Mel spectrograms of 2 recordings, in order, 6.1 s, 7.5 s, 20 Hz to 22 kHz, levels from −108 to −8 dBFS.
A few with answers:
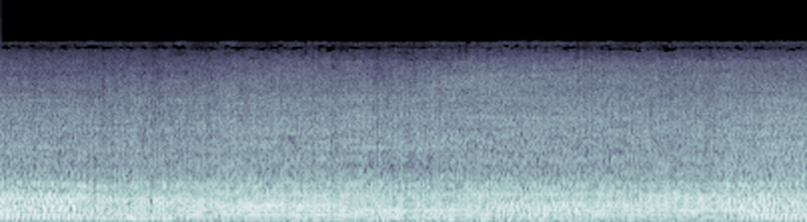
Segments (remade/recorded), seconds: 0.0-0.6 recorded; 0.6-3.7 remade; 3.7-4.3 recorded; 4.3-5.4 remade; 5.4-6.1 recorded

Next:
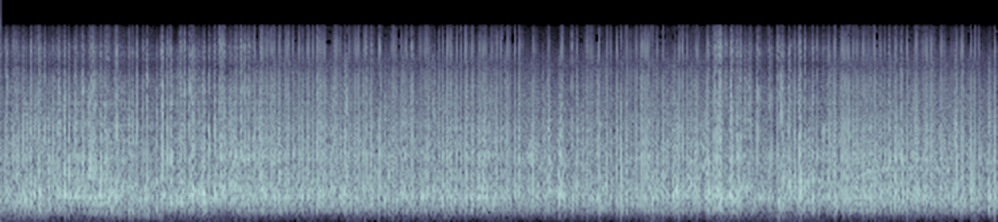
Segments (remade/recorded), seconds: 0.0-1.9 remade; 1.9-5.3 recorded; 5.3-6.2 remade; 6.2-7.5 recorded

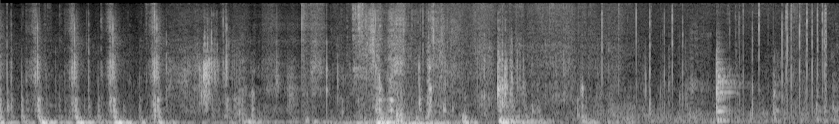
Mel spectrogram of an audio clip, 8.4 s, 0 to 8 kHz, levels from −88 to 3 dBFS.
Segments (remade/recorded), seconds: 0.0-2.4 recorded; 2.4-3.3 remade; 3.3-8.4 recorded

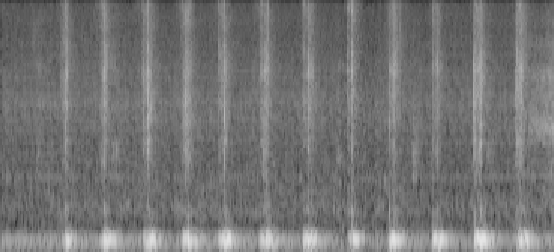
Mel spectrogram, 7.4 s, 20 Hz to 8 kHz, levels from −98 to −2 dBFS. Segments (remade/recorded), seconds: 0.0-4.5 remade; 4.5-5.0 recorded; 5.0-7.4 remade

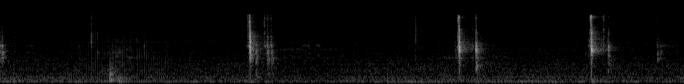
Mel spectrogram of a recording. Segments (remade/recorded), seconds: 0.0-0.7 recorded; 0.7-1.7 remade; 1.7-6.8 recorded

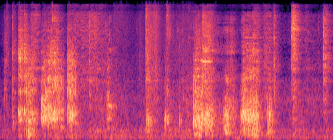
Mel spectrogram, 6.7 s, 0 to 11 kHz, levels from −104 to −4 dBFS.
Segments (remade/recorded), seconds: 0.0-4.3 recorded; 4.3-4.9 remade; 4.9-6.7 recorded

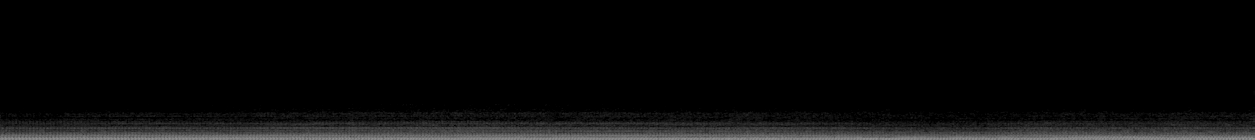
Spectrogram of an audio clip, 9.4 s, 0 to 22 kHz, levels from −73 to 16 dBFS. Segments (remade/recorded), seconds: 0.0-3.1 remade; 3.1-4.9 recorded; 4.9-9.4 remade

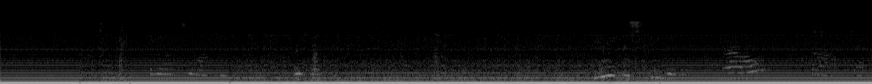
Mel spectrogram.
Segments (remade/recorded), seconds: 0.0-0.8 recorded; 0.8-1.3 remade; 1.3-2.3 recorded; 2.3-6.6 remade; 6.6-8.7 recorded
